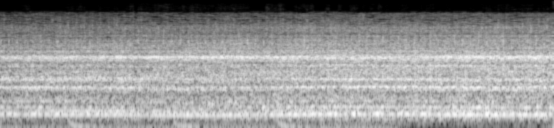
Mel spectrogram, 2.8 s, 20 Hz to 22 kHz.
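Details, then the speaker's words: 2012 Smart ForTwo, about 92,000 miles, at idle: steady high whirring hiss, constant pitch, no knock; louder at tensioner than alternator per metal-bar listening, so worn belt tensioner pulley bearing suspected rather than alternator. "I don't think so it's gonna be bad alternator, because noise, if it's bad alternator bearing, is supposed to be the much more louder in here than on the tensioner. That's why I thinking is something down, not on the top."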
